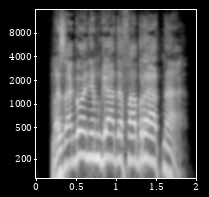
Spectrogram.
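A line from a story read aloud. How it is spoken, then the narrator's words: Roaring in Gaulish. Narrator (Russian): Крикс проревел что-то по-гальски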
